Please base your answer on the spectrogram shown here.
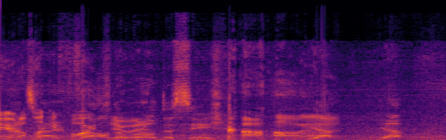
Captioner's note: laughs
